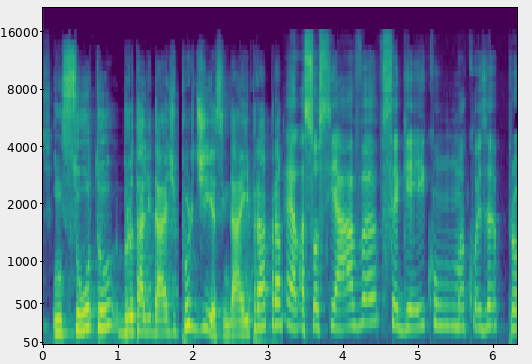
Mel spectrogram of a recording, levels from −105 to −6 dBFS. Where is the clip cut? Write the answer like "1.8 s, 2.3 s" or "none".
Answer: 1.8 s, 3.2 s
